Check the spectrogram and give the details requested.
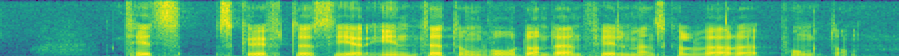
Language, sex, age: Norwegian, male, 34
